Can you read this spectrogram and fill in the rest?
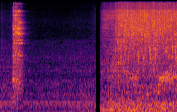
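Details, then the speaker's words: Symmons tub/shower valve after repair with a new spindle and cap tube, packing left a little tight. Steady rushing water flow with no drips, squeal or chatter, and no longer leaking. Normal flow, no leak. "Now, I left the the packing a little tight, so it's going to be a little harder to turn, but at least it's not leaking."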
